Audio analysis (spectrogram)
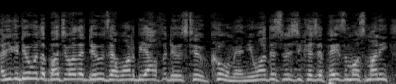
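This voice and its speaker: Over noticeable background noise, a man with a high pitch talks at a very fast pace in an animated tone with ordinary pitch variation. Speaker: MMA fighter. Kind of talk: casual interview. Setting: radio row at a live event.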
